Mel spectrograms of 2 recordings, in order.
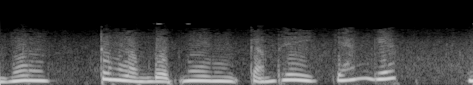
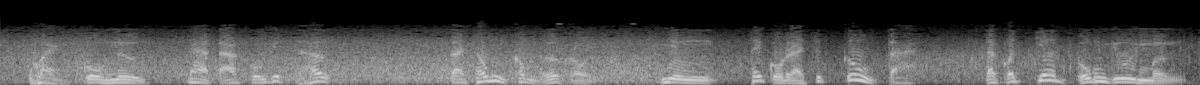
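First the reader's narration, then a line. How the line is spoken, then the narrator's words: Low voice. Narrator (Vietnamese): Âu Dương Khắc hạ giọng nói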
